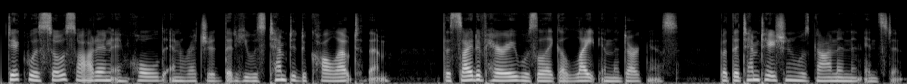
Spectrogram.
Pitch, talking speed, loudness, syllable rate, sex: 170 Hz, 225 wpm, -20 LUFS, 5.5 syllables/s, female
